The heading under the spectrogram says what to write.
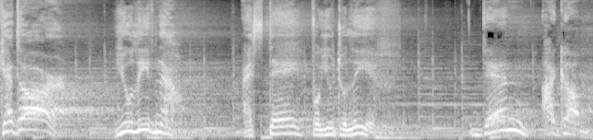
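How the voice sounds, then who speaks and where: A put-on character voice at a middle pitch, very slow pace and long, frequent pauses, over loud music in the background. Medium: audio drama. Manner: commanding, clipped broken phrasing.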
